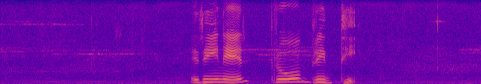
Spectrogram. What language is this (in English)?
Bangla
